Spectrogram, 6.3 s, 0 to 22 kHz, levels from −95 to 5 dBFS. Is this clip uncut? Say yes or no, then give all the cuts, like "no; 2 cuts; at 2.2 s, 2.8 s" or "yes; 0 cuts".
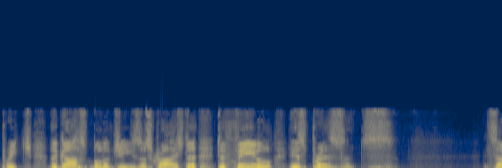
yes; 0 cuts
